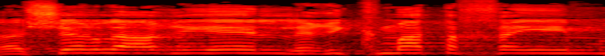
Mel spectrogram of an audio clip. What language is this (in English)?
Hebrew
